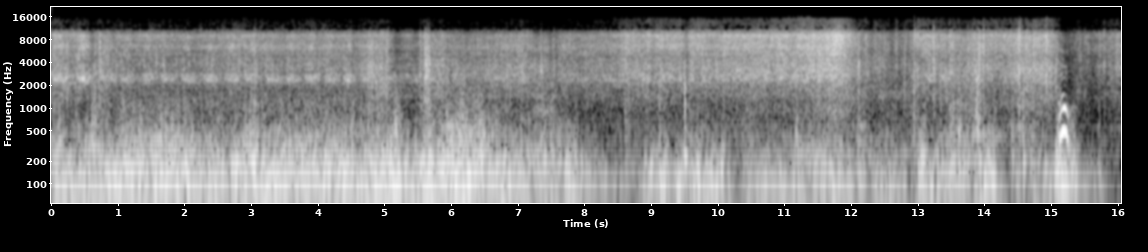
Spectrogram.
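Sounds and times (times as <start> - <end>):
bike clicks and rattles: 0.0 - 16.0
wind buffeting microphone: 0.0 - 16.0
tyres rolling over dirt: 4.3 - 16.0.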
